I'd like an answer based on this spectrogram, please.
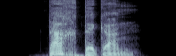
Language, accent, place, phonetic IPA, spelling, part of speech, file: German, Germany, Berlin, [ˈdaxˌdɛkɐn], Dachdeckern, noun, De-Dachdeckern.ogg
- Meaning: dative plural of Dachdecker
